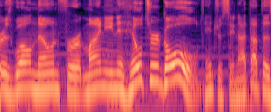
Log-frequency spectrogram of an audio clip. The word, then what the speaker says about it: Hilter: of Hilter lower Saxony and you heard that right I said Hilter and no I'm not mispronouncing it like I mispronounced a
